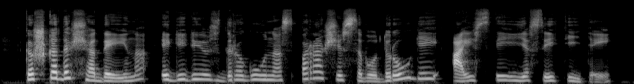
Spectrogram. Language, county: Lithuanian, Kaunas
